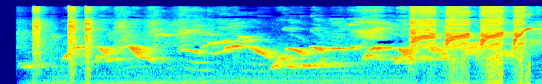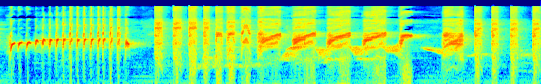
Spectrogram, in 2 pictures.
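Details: Greater green leafbird calling: a varied run of warbled and squawky notes, then a rapid buzzy trill, followed by a fast series of sharp clicking chips repeated several times a second.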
